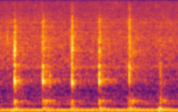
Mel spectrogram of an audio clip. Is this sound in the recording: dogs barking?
no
